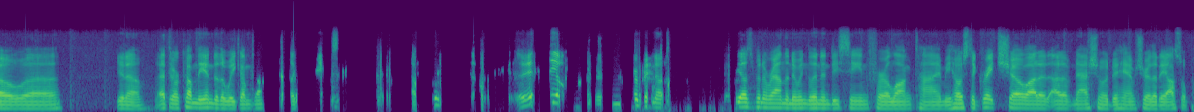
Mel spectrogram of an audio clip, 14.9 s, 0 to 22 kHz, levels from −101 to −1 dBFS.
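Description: From 3.13 to 5.23 s, the other side's voice leaking through appears as a faint second talker about 15 dB under the main speech, most likely loudspeaker echo that the canceller failed to remove. It returns at 6.67 to 7.11 s, 7.65 to 8.4 s and 9.04 to 9.15 s, ranging from roughly 25 dB down to about 10 dB down at its strongest. On a spectrogram it shows as a weaker, overlapping set of harmonics beneath the main voice, all within the 8 kHz band of the call.

Running from 3.17 to 9.27 s and overlapping those bursts, speech is suppressed in double talk for around five seconds in total. With both sides active, the echo canceller was likely unable to separate the talker from the echo and attenuated everything together. The voice sinks, loses its top end and breaks off in pieces, with the deepest drops reaching around 40 dB. The waveform shows the envelope collapsing in jagged gaps, and the spectrogram shows the high harmonics fading out during those stretches.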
